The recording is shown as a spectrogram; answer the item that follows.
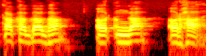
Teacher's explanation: क ख ग घ और अंग और ह यह सभी कंठ वर्ण में आते हैं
